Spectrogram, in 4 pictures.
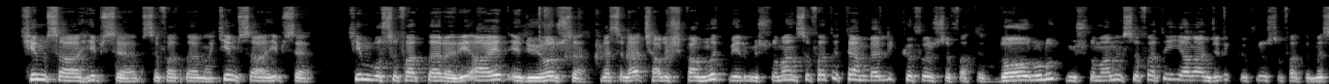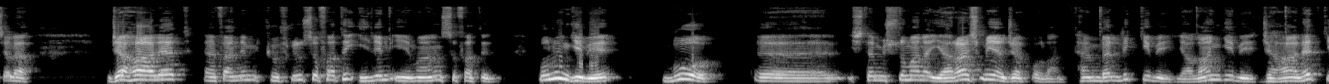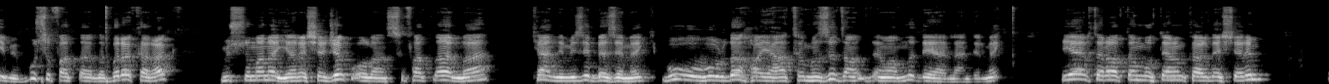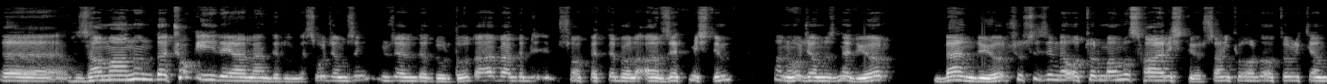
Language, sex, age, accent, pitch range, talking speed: Turkish, male, 60-79, native, 160-225 Hz, 105 wpm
